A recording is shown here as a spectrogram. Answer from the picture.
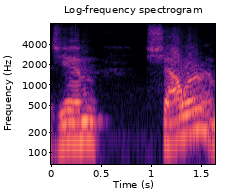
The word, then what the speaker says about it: Jim Schauer: To help us do just that, we have here with us today, Jim Schauer.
